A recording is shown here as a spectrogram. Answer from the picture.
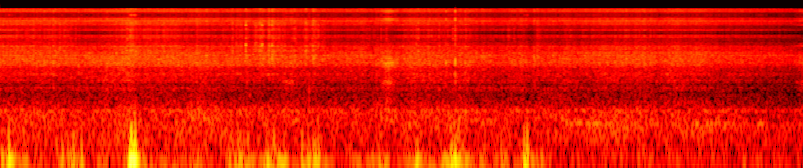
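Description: Wind buffeting the microphone of a helmet-mounted action camera as a downhill mountain bike rolls fast over a leaf-covered dirt trail and onto pavement, with knocks from the bike over bumps, the sharpest about a second and a half in. The rushing eases near the end.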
